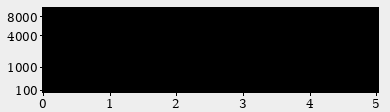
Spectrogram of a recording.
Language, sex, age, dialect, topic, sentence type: Bengali, male, 18-24, Rajbangshi, banking, question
